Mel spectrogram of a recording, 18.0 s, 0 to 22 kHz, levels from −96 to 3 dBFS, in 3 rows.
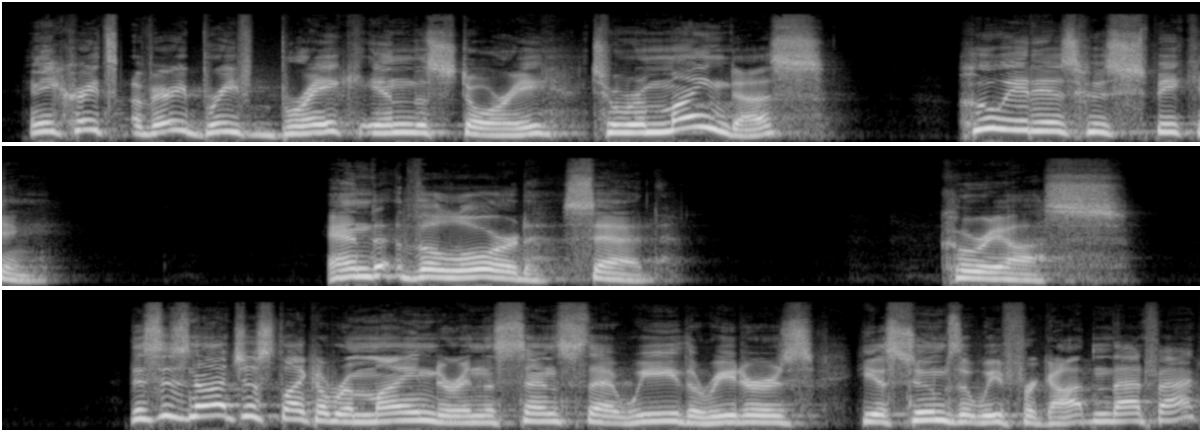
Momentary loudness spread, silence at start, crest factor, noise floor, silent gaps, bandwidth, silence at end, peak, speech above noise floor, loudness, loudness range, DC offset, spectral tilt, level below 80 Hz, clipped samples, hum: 8 LU; 0.15 s; 16 dB; -88 dBFS; none; 15.5 kHz; 0 s; -2 dBFS; 71 dB; -18 LUFS; 5 LU; under 0.1%; -5.5 dB/octave; -62 dBFS; under 0.1%; none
